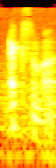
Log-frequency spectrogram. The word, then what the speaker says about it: eczema: I never know it's eczema or eczema. How do you say it? I say it this way. Eczema? I'm sorry. What? If you want to know the correct pronunciation, you know where to come, don't you? What is it, Mr. Ballantyne? I think you will find eczema is preferred by dermatologists, and it refers to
